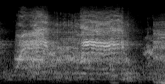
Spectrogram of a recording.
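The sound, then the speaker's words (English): Pigs squealing shrilly at a pig farm, young pigs fighting a bit as they come to suckle, in three loud, overlapping bursts, high-pitched and harsh with a strained, wavering tone, and no voices. “Well, they sent me to a pig farm.”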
